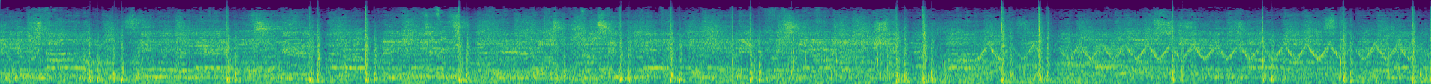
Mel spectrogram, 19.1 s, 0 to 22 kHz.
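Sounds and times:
music: 0.0s - 19.0s
electronic siren sweeping: 12.8s - 19.0s.

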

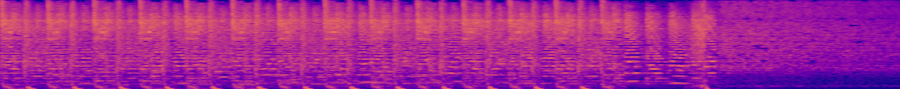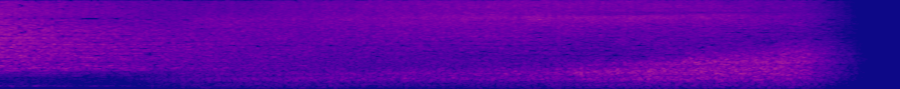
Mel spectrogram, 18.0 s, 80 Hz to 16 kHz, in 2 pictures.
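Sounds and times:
waves breaking and washing in: 0.0s - 17.8s.

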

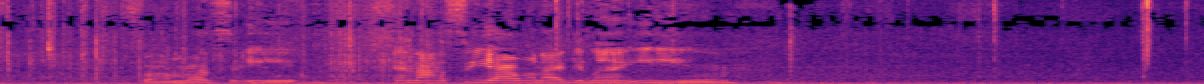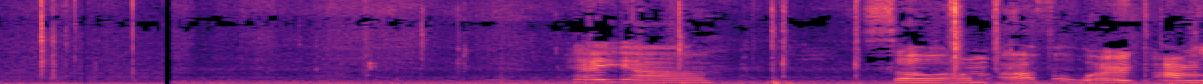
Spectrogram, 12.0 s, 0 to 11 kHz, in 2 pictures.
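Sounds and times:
car engine idling: 0.0s - 12.0s.

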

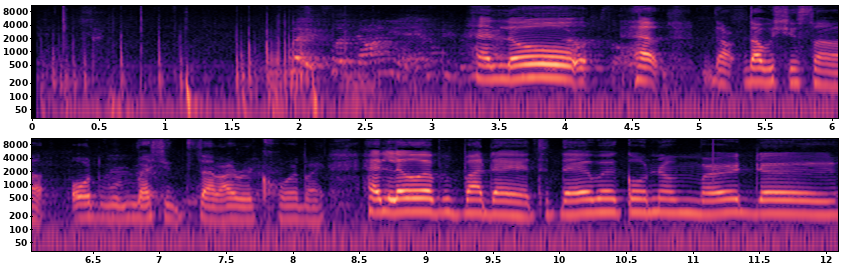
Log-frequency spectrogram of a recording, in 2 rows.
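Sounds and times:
faint clicks and crackles: 0.0s - 2.4s.

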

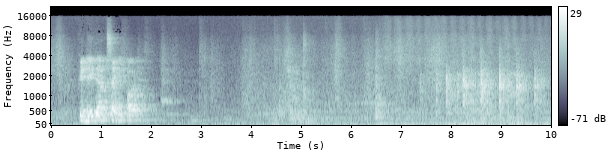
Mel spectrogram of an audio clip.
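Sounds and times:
duster wiping a whiteboard: 5.6s - 10.0s.

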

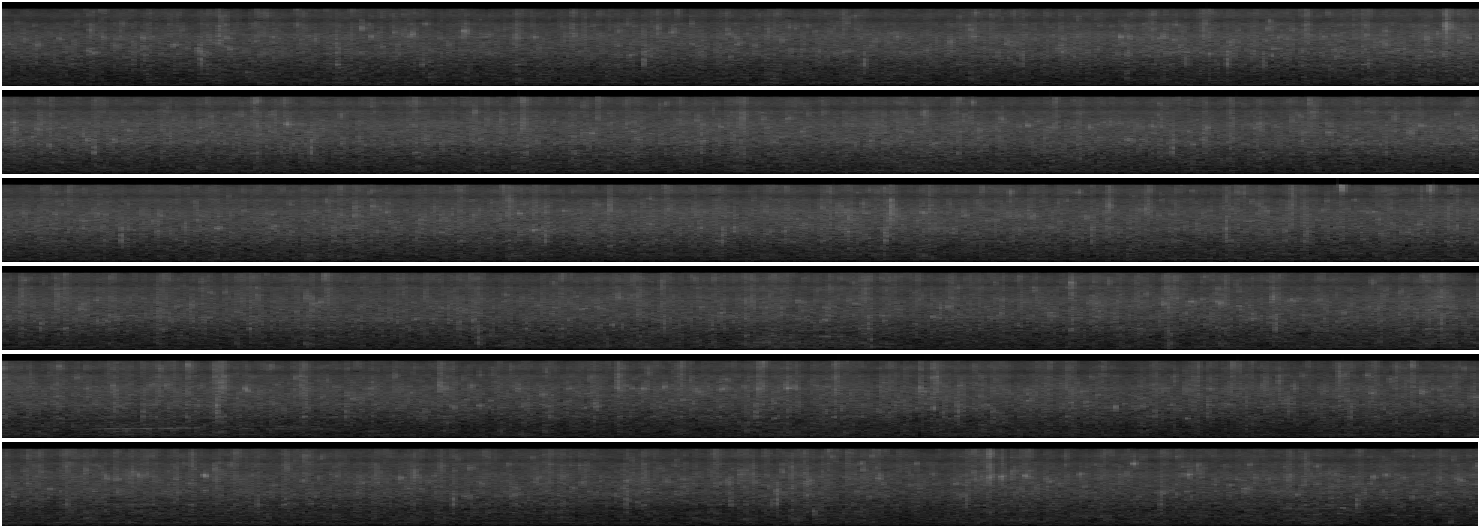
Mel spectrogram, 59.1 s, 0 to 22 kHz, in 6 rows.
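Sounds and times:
steady rain falling: 0.0s - 59.0s.

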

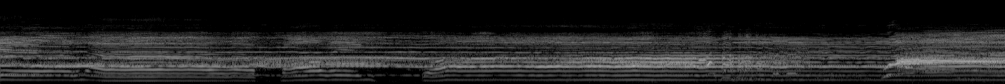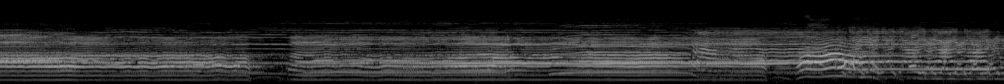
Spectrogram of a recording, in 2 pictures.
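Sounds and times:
men singing a cappella harmony: 0.0s - 20.0s.

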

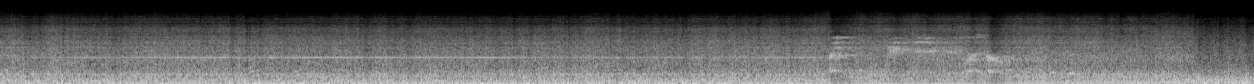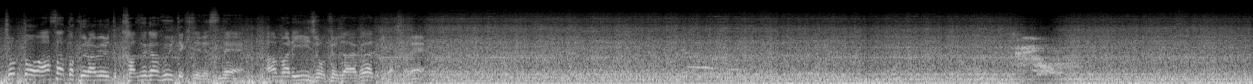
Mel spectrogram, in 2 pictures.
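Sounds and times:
ship engines droning: 0.0s - 25.0s
thin steady whine: 0.0s - 25.0s
wind: 0.0s - 25.0s.

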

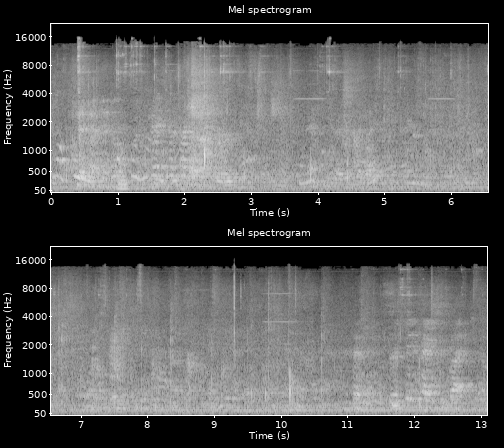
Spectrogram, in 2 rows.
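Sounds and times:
indistinct background talk: 0.0s - 13.0s.

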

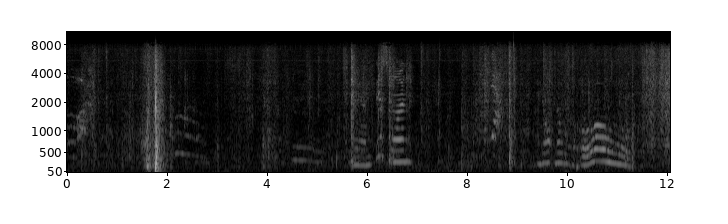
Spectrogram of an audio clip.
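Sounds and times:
cardboard box thump: 1.5s - 2.1s.

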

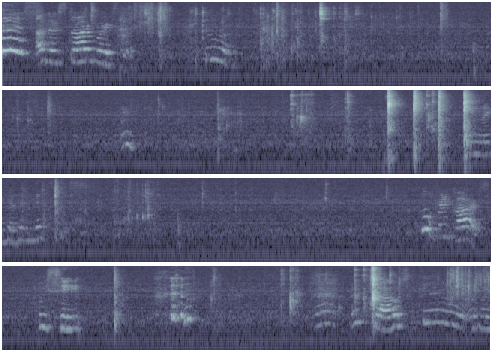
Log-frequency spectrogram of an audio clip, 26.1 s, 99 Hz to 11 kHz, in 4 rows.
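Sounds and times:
child vocal sounds: 0.0s - 1.8s, 23.7s - 26.0s.

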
